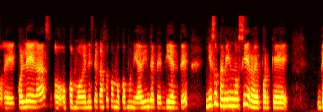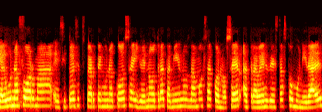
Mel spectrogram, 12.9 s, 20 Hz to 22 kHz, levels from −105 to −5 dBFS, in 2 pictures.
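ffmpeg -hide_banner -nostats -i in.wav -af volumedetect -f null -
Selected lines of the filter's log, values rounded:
mean_volume: -26.5 dB
max_volume: -10.8 dB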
